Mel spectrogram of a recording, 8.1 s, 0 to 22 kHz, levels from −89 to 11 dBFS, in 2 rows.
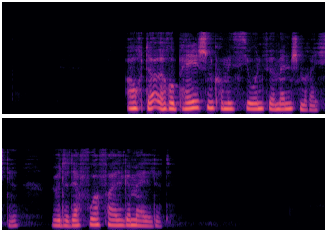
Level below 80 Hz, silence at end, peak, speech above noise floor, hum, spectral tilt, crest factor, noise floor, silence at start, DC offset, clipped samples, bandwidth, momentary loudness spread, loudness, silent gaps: -82 dBFS; 2.05 s; -10 dBFS; over 62 dB; none; -6.5 dB/octave; 20 dB; under -90 dBFS; 1.55 s; under 0.1%; under 0.1%; 7.4 kHz; 18 LU; -28 LUFS; none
